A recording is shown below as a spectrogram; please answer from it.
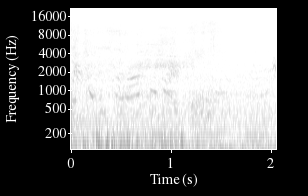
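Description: Low steady rumble with faint, distant voices.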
